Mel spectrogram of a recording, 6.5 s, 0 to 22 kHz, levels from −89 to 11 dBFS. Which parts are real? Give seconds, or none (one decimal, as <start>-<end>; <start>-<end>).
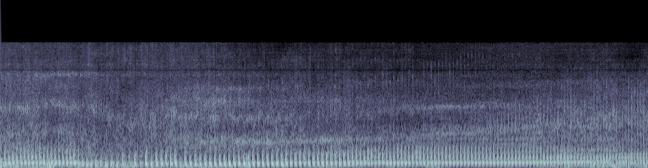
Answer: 4.2-5.4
